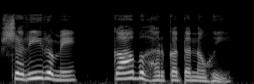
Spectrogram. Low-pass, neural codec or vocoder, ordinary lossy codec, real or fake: 10.8 kHz; none; none; real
